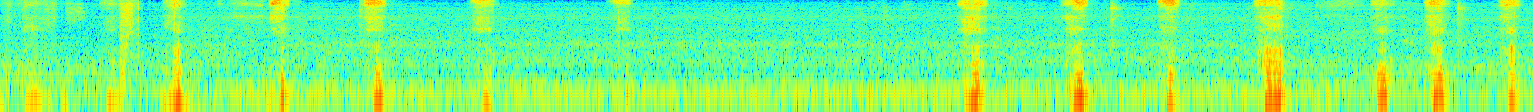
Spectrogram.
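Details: A dog coughing: a series of short, sharp coughs in irregular bursts with a brief pause midway, in a dog described as not getting well; cough.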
